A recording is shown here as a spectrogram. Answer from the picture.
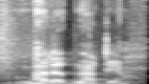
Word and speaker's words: Bharatanatyam: a type of dance, Bharatanatyam dance? Is that, how do you say that, Doctor? Bharatnatyam. Bharatanatyam. Bharatnatyam. Bharatnatyam. Natyam means dance.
